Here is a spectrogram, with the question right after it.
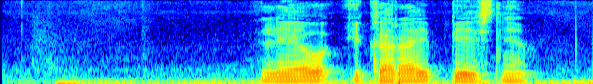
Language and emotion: Russian, neutral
